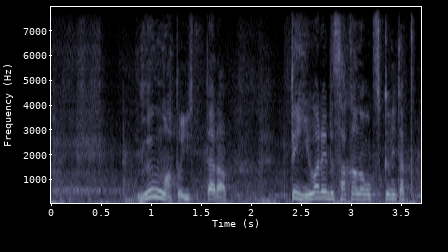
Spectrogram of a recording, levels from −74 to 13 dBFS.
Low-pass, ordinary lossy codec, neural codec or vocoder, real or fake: none; none; codec, 16 kHz, 2 kbps, X-Codec, WavLM features, trained on Multilingual LibriSpeech; fake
